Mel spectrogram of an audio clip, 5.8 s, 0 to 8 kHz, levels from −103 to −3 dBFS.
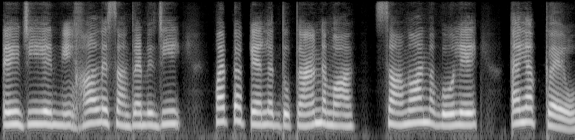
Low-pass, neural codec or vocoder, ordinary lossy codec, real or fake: none; codec, 16 kHz, 0.5 kbps, FreqCodec, larger model; none; fake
